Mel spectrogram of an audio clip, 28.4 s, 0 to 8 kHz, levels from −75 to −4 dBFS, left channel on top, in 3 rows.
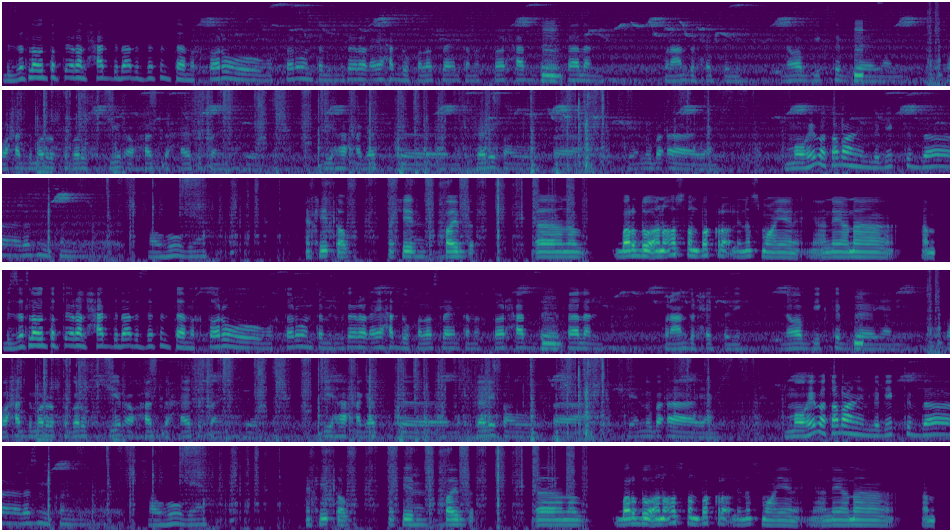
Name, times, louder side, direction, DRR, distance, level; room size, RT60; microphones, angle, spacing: voice 1, 0.0-6.0 6.6-7.4 7.8-9.1 9.5-12.1 12.7-15.4 15.7-16.7 17.3-20.0 20.4-21.0 23.0-23.2, right 3 dB, 80° right, 5.8 m, -41 dB
sound 1, 1.9-20.2, left 6 dB, 55° left, 3.5 m, -52 dB
sound 2, 9.2-24.8, right 1 dB, 5° right, 1.7 m, -47 dB
voice 2, 22.0-22.5 22.8-23.7 24.3-24.8 25.1-28.3, left 2 dB, 85° left, 2.2 m, -36 dB
head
